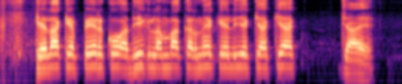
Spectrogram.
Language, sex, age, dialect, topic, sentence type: Magahi, male, 56-60, Southern, agriculture, question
